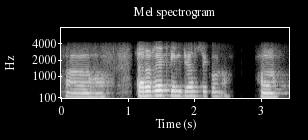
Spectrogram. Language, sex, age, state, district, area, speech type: Odia, male, 30-45, Odisha, Kalahandi, rural, conversation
